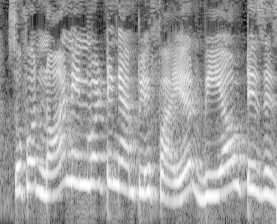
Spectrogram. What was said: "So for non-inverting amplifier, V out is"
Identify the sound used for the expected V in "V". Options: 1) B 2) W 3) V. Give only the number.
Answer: 3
